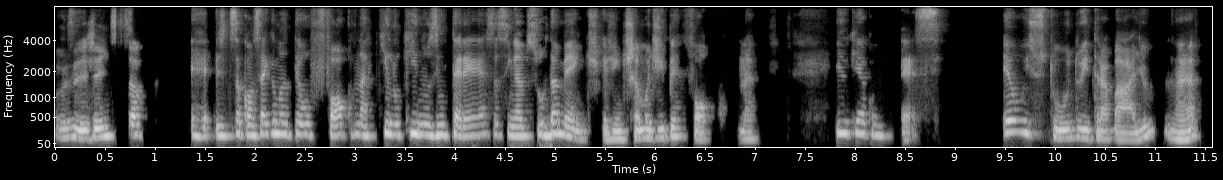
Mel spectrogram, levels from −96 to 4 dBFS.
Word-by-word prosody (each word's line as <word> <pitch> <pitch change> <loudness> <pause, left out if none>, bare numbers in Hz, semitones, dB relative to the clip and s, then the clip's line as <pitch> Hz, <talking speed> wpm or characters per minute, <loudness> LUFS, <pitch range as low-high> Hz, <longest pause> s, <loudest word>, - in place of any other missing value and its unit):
Ou 135 -3 -3
seja, 140 -3 +4
a - - +6
gente 155 +1 +2
só 175 -1 +1 0.5
eh, 155 0 -1
a - - 0
gente 160 -1 +1
só 195 - +1
consegue 185 +2 +2
manter 190 -1 +2
o 180 0 -1
foco 180 +1 -1
naquilo 180 +2 0
que 200 +3 +3
nos 175 -2 +1
interessa, 175 +1 +1
assim, 170 -2 -1
absurdamente, 155 - +2
que - - -2
a - - -1
gente 115 +1 +1
chama 130 +1 +3
de 130 +1 0
hiperfoco, 145 -5 -2
né. 110 -1 -5 0.8
E 205 - +3
o - - +1
que 200 0 -2
acontece? 170 -4 -3 0.6
Eu 220 0 +2
estudo 140 -9 0
e 130 - +3
trabalho, 115 - 0
né, 120 +5 +1
160 Hz, 180 wpm, -24 LUFS, 130-180 Hz, 0.8 s, a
